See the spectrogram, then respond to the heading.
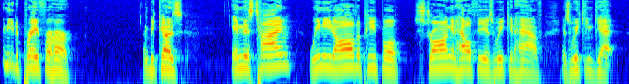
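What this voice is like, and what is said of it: Choked-up, emotional voice. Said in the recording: “getting a little choked up”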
